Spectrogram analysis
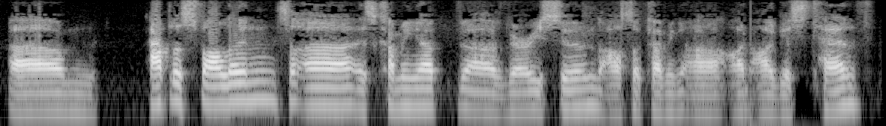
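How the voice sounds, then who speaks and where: A man's voice: medium pitch, normal speed, warm tone, no room sound. A man co-hosting a gaming podcast in casual chat. He talks loosely, with many fillers. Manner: loose, filler-heavy, lots of "uh" and "like". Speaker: podcast co-host.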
